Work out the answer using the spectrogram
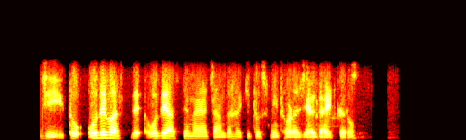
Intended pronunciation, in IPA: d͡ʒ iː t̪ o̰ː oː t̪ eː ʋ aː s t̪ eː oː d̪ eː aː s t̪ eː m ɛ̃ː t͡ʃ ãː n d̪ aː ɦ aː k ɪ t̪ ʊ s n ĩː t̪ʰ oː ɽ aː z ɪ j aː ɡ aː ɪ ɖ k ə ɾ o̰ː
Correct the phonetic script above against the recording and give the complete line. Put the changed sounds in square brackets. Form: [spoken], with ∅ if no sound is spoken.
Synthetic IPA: d͡ʒ iː t̪ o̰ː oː [d̪] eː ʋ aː s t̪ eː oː d̪ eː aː s t̪ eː m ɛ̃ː t͡ʃ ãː n d̪ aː ɦ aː k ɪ t̪ ʊ s [m] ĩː t̪ʰ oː ɽ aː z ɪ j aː ɡ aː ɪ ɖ k ə ɾ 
